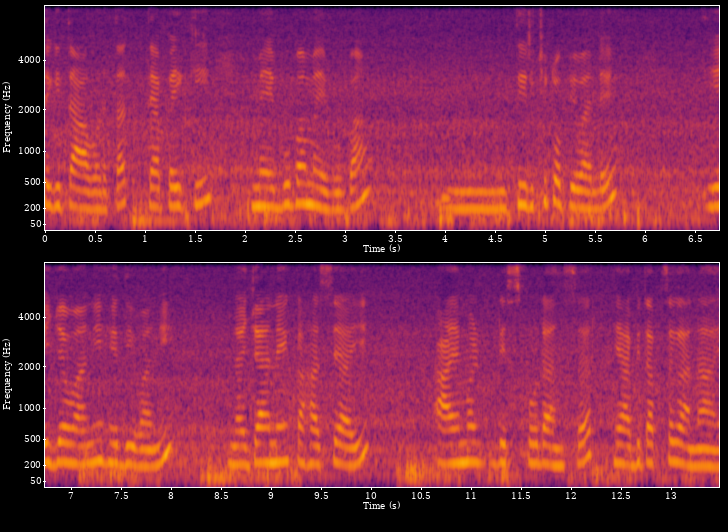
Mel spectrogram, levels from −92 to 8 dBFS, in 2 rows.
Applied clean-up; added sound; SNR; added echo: none; Bowed string instrument; 14 dB; none.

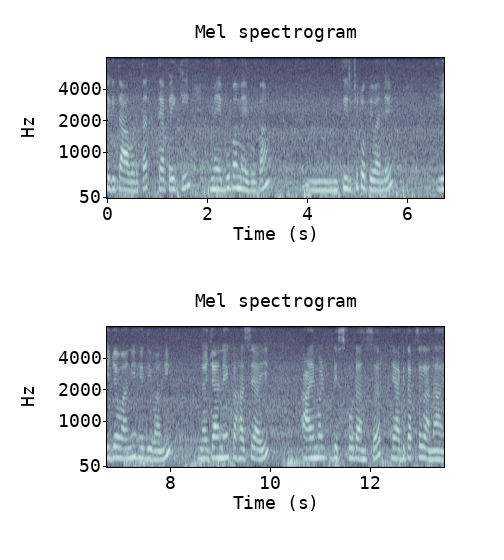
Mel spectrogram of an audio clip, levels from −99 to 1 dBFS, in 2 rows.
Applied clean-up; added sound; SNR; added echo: none; none; none; none.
